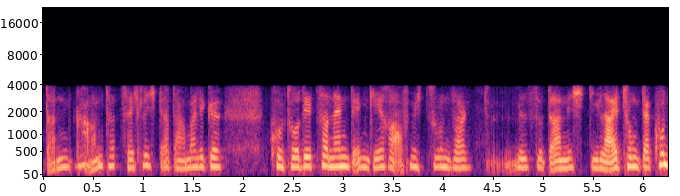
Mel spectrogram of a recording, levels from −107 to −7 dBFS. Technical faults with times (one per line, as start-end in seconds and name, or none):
0.00-6.26 G.729 codec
